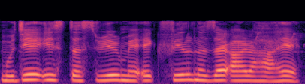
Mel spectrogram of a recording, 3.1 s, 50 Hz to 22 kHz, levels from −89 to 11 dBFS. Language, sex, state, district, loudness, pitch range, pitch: Hindi, female, Arunachal Pradesh, Lower Dibang Valley, -14 LUFS, 220-250 Hz, 230 Hz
